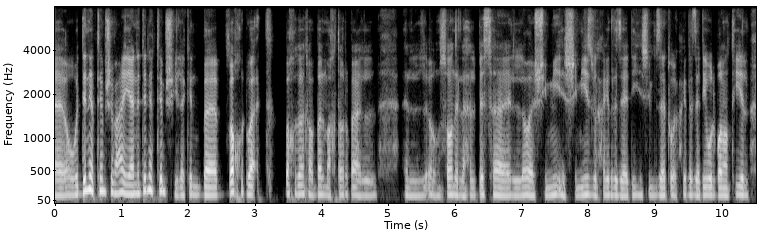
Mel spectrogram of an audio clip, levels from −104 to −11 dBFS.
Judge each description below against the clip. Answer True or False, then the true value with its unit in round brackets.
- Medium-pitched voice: False (125 Hz)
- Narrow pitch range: True (2.0 semitones)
